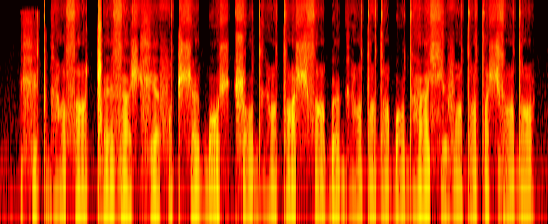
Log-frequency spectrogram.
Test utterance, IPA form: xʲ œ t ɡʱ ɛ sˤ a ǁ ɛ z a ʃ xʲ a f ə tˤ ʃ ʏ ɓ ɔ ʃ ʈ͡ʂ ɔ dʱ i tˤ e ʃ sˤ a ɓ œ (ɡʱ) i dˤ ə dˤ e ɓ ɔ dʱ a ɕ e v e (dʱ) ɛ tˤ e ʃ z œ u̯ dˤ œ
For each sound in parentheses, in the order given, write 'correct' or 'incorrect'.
correct, incorrect: dˤ

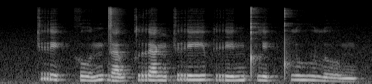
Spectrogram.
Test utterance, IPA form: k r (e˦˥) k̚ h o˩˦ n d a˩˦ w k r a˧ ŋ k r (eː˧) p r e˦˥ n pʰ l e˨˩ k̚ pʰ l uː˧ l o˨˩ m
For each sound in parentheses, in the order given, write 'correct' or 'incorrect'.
incorrect: e˨˩, incorrect: eː˦˥

